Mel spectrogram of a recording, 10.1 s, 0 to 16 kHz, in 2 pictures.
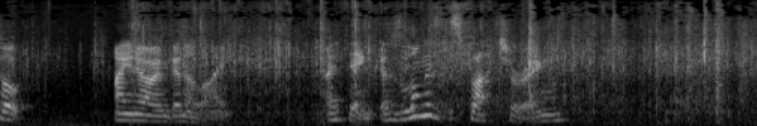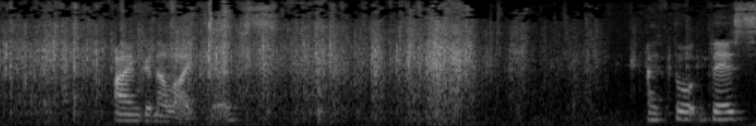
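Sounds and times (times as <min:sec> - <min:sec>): packaging rustling and crinkling: 0:00.0 - 0:09.4.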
